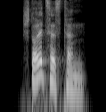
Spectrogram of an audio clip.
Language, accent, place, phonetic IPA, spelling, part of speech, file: German, Germany, Berlin, [ˈʃtɔlt͡səstn̩], stolzesten, adjective, De-stolzesten.ogg
- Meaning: 1. superlative degree of stolz 2. inflection of stolz: strong genitive masculine/neuter singular superlative degree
